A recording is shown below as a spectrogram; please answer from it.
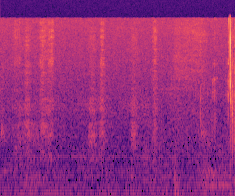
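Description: A pen writing on a paper workbook page, faint, a few short strokes as digits are written.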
